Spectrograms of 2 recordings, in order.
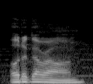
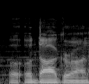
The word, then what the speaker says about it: Odogaron: So like my favorite monsters off top, Odogaron, or Odogaron, however you fucking want to pronounce it.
